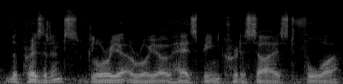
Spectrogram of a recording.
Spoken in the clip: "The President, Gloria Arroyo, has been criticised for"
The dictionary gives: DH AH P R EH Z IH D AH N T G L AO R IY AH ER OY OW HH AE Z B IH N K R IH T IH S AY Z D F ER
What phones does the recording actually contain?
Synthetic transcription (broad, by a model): DH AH P R EH Z IH D AH N T G L AO R IY AH ER OY OW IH Z B IH N K R IH T IH S AY Z D F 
